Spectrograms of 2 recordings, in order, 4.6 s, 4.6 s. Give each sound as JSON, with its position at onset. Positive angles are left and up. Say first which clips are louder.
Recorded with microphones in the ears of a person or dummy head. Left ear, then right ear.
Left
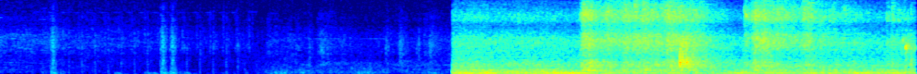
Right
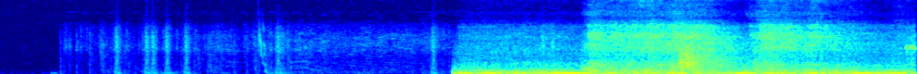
{"t": 2.3, "sound": "chewing", "louder": "left 4 dB", "side_deg": 55, "distance_m": 0.9}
